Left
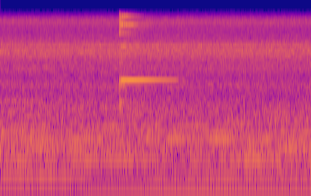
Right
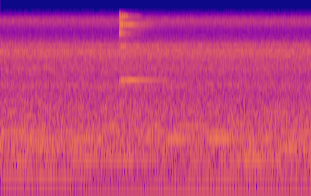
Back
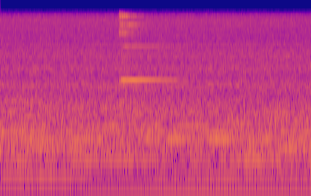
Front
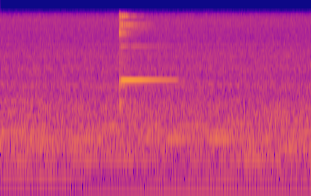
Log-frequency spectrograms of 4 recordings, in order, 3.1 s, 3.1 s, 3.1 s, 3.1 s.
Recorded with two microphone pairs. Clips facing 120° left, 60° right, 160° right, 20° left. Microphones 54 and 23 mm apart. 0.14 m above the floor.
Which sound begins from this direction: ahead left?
A bell, at 1.2 s.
